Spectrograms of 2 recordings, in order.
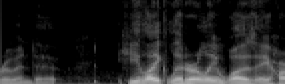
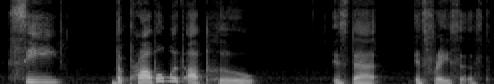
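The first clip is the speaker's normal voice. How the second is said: high, whiny preachy scold; mocking high voice; 8 semitones higher than usual. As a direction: mimic a self-righteous critic in a high voice. Mocking the film's message.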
